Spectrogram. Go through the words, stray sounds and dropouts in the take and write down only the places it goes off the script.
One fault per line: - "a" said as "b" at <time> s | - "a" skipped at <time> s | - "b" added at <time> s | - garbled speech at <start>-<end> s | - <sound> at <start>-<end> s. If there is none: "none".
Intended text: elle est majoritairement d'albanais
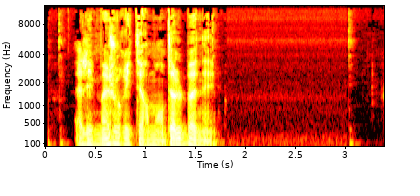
none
